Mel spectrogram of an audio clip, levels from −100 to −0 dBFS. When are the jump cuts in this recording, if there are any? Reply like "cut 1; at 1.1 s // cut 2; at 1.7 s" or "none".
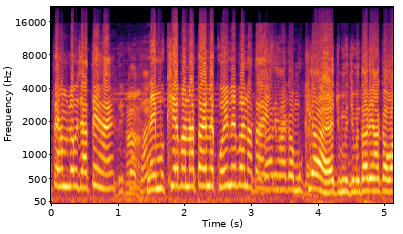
cut 1; at 3.4 s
